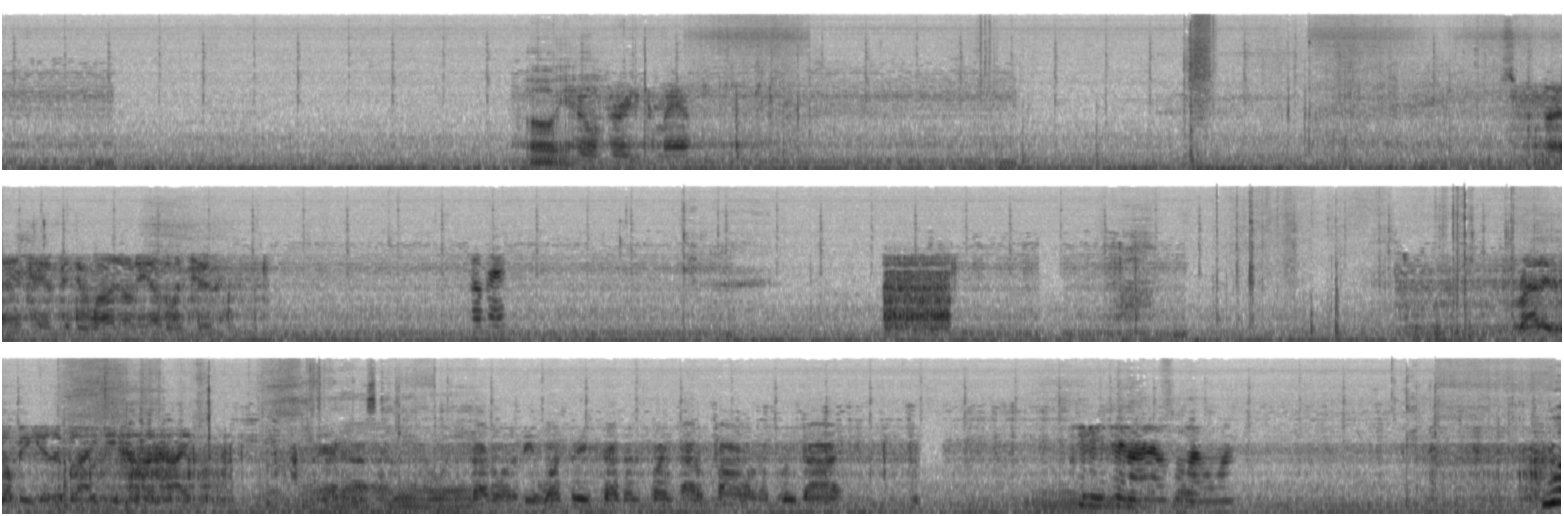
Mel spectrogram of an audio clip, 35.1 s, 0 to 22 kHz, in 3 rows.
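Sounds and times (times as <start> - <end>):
vehicle low rumble: 0.0 - 35.0
scanner radio burst: 3.8 - 7.6, 8.7 - 17.5, 18.3 - 20.6, 22.1 - 35.0.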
